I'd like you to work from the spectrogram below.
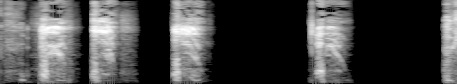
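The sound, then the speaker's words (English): Several dry human coughs come in separate sharp bursts with short silent pauses between them, fairly loud and with no talk in between. “Just a bit of a cough.”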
